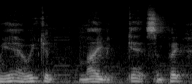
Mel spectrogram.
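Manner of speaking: muttered under the breath. Retelling the players' huddled talk: under the breath. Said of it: "sort of under your breath".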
